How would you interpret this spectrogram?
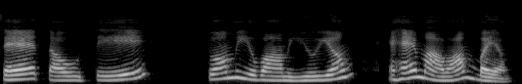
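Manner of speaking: slow, sing-song run through the list; measured memorisation chant; in-order recitation drill. Shown as a demonstration. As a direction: recite the forms in sequence, stretching the vowels. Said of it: "क्रम से ही याद करना पड़ेगा".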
